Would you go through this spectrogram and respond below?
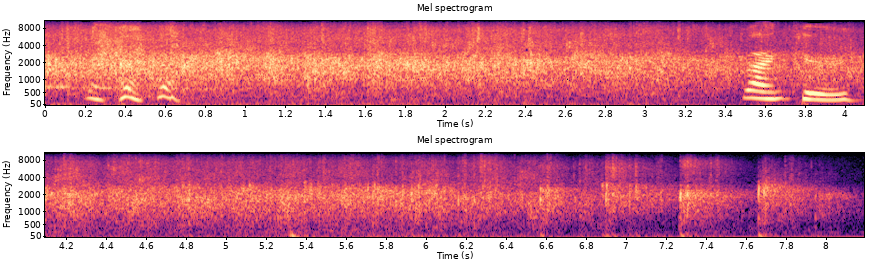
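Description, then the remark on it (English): Steady applause from an audience clapping to encourage the girls about to speak fills the whole clip, a dense patter of many hands clapping at once, with a brief spoken thanks rising over it partway through. “So before we start, can we just clap and encourage the girls?”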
